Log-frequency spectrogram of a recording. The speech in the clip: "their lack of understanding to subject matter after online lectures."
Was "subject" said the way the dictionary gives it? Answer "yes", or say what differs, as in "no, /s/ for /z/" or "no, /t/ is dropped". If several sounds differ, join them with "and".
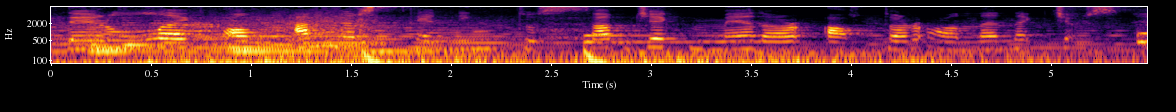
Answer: yes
